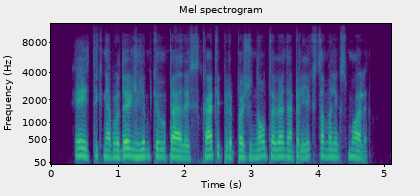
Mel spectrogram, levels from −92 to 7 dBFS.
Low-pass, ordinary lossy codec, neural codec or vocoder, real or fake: 10.8 kHz; Opus, 16 kbps; codec, 24 kHz, 0.9 kbps, WavTokenizer, medium speech release version 2; fake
